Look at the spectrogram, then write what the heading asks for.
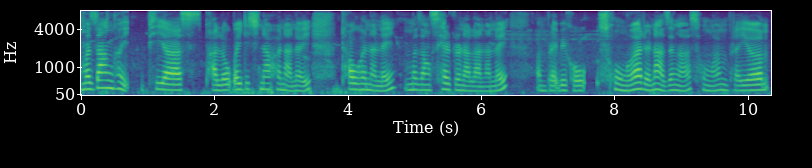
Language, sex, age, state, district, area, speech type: Bodo, female, 18-30, Assam, Udalguri, urban, spontaneous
